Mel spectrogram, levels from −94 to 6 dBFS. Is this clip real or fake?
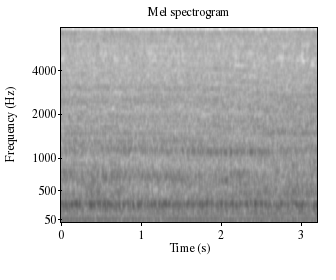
fake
